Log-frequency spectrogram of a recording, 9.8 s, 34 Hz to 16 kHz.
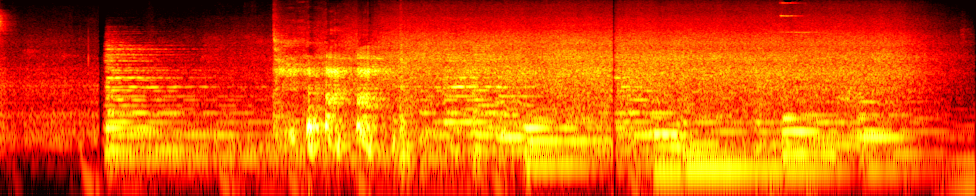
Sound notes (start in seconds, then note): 1.0 romantic music; 2.7 man laughs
